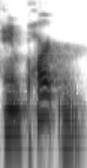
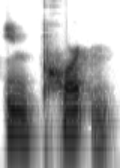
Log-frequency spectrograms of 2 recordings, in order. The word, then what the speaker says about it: important: say one impart note the word is not pronounced impart it's pronounced important important not are like car and far important but or like Store and More or important let's talk about the third syllable it sounds like important important but there's a stop T at the end important make that stop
